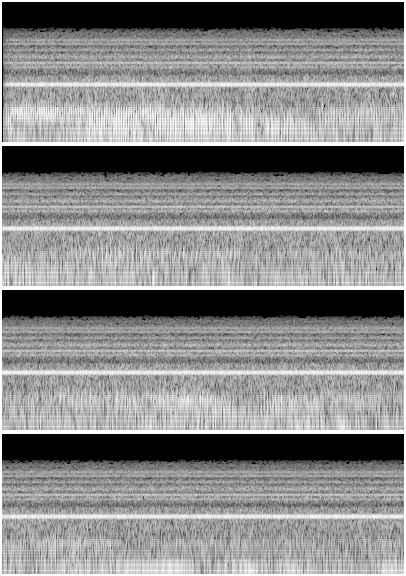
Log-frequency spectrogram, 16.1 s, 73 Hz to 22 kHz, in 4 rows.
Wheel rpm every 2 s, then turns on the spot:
0, 0, 0, 0, 0, 0, 0, 0.
none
